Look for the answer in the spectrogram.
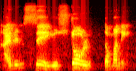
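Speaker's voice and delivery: "stole" picked out and held; emphatic "stole"; stress on stole. Shown as a demonstration. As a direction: lean on "stole" before a short break. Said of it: "when I'm stressing on stole".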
